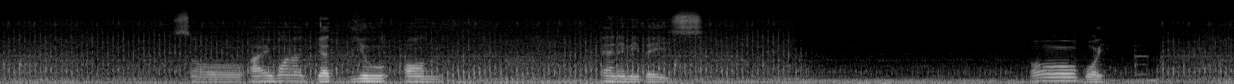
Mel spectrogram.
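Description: A helicopter's rotor and engine drone steadily.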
